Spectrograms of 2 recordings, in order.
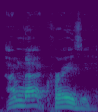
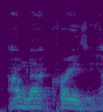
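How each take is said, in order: First: Sudden loud protest; shouting. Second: Said in the usual way. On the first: Acted. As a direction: blurt it out as a shout. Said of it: "I shouted suddenly".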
